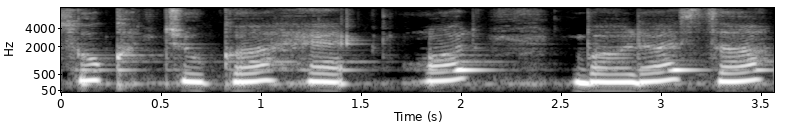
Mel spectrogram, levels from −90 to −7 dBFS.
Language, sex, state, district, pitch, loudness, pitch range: Hindi, female, Chhattisgarh, Raipur, 255 Hz, -14 LUFS, 230-290 Hz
